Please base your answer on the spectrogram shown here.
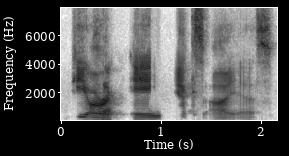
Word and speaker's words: praxis: sorry but i i i'm maybe i didn't pronounce properly but i i meant practice not practice practice oh p-r-a-x-i-s yes praxis it's a different thing from practice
